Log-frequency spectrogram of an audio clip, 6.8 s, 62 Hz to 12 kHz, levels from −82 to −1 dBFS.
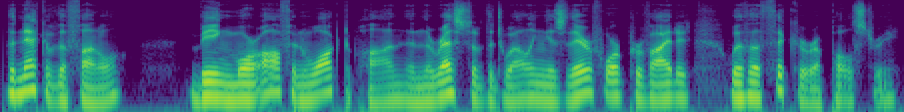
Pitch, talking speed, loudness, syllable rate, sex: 120 Hz, 205 wpm, -20 LUFS, 6.2 syllables/s, male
